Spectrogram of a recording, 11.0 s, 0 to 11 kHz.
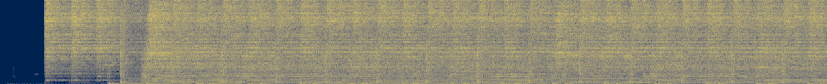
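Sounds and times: hard rock band: 1.3s - 11.0s
bass drum and bass guitar hits: 1.7s - 9.1s
cymbals ringing: 1.9s - 8.7s.

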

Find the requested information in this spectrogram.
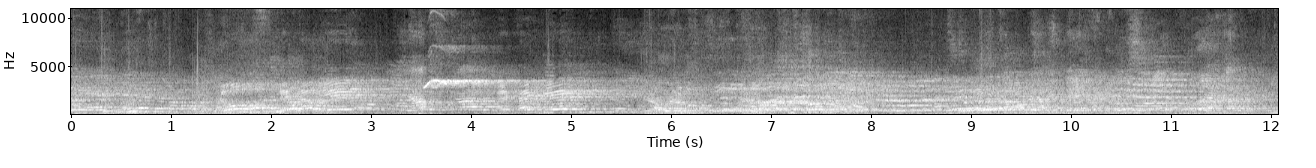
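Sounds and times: voices in reverberant hall: 0.0s - 12.0s.

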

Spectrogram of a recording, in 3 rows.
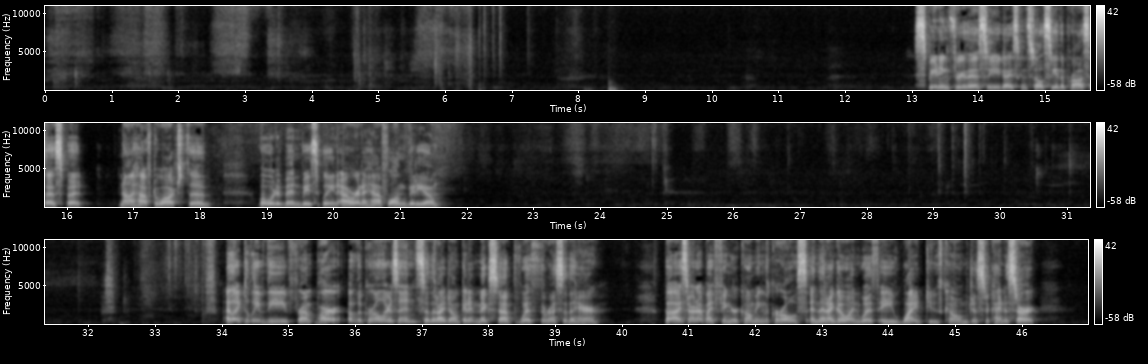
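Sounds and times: rustling of hair and pillow rollers: 0.0s - 7.0s
steady low hum: 0.0s - 44.4s.

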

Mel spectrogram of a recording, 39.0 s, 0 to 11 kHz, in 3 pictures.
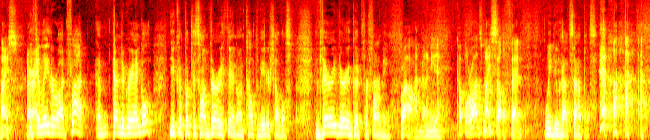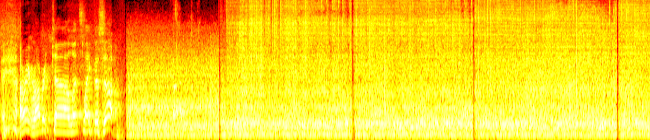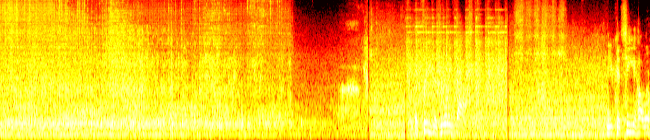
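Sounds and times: welding arc crackling: 17.4s - 32.3s.

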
